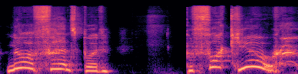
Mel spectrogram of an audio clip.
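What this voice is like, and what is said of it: Imitates another person's voice. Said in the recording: “imitating Raylo”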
